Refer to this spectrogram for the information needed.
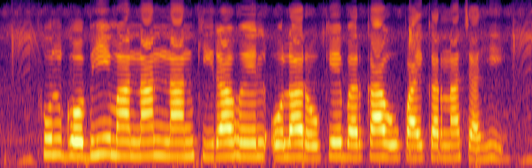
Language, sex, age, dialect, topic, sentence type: Chhattisgarhi, female, 31-35, Eastern, agriculture, question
